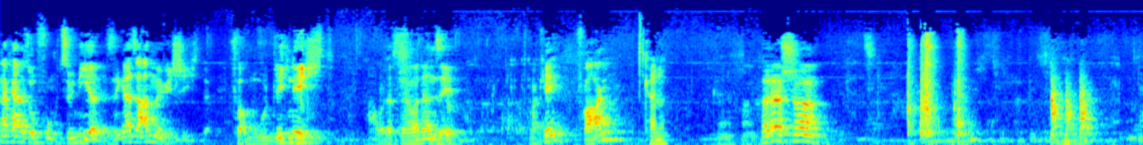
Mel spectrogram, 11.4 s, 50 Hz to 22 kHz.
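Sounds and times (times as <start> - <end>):
speech: 0.0 - 8.4
low hum: 0.0 - 11.4
knocking on a door: 10.5 - 11.0.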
